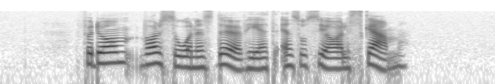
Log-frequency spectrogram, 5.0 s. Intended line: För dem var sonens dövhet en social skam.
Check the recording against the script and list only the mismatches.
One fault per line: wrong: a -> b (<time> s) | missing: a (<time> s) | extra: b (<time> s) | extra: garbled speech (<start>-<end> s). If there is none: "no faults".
no faults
